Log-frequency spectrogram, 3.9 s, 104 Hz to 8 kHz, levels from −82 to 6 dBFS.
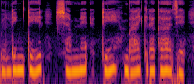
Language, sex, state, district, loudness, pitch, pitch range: Bengali, female, Assam, Hailakandi, -19 LUFS, 210 Hz, 205-220 Hz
